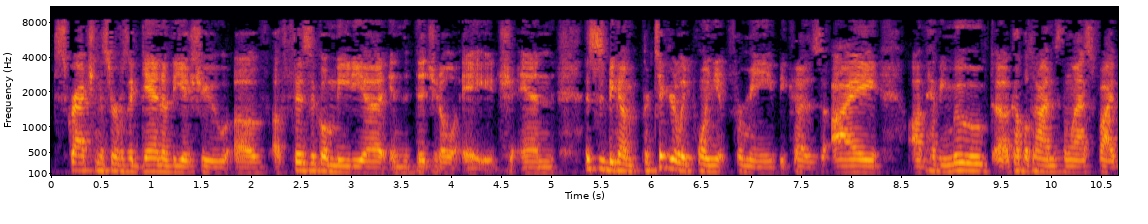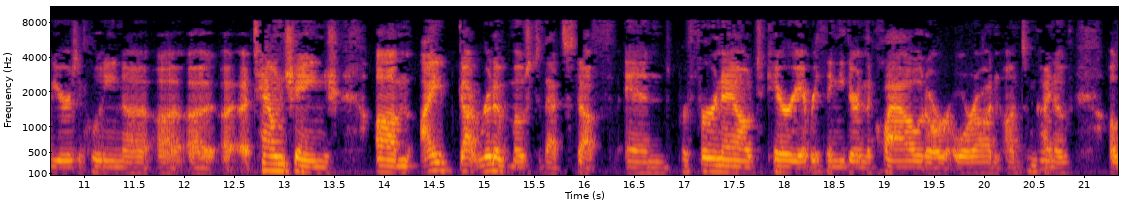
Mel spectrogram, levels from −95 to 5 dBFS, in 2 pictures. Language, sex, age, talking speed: English, male, 30-49, 200 wpm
